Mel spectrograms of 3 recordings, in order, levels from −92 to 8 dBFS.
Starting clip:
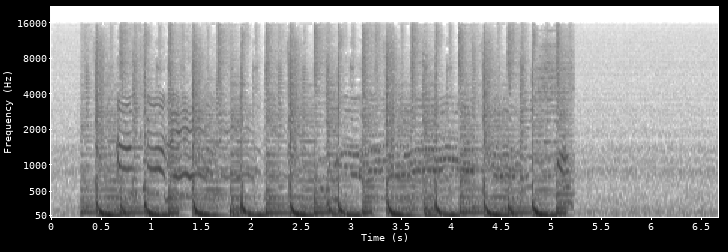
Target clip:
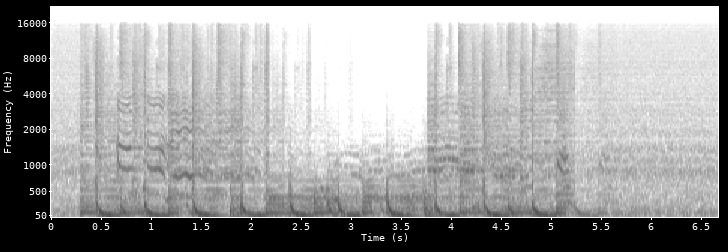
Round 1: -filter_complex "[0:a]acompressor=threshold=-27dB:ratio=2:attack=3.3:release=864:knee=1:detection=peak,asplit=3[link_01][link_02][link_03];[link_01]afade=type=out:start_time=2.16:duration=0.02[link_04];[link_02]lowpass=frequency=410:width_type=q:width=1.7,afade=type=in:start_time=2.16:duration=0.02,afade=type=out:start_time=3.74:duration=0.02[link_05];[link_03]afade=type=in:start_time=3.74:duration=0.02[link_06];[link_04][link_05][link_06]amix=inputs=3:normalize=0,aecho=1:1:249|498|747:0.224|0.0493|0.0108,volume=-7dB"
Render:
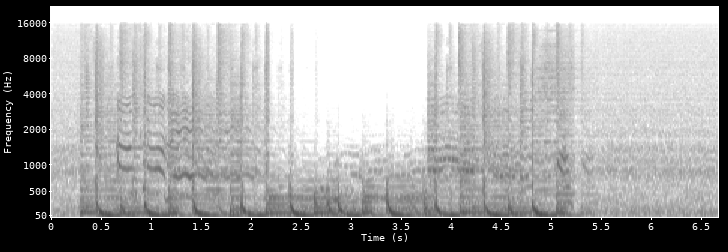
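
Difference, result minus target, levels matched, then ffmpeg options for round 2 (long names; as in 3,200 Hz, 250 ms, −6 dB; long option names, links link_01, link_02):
echo 170 ms early
-filter_complex "[0:a]acompressor=threshold=-27dB:ratio=2:attack=3.3:release=864:knee=1:detection=peak,asplit=3[link_01][link_02][link_03];[link_01]afade=type=out:start_time=2.16:duration=0.02[link_04];[link_02]lowpass=frequency=410:width_type=q:width=1.7,afade=type=in:start_time=2.16:duration=0.02,afade=type=out:start_time=3.74:duration=0.02[link_05];[link_03]afade=type=in:start_time=3.74:duration=0.02[link_06];[link_04][link_05][link_06]amix=inputs=3:normalize=0,aecho=1:1:419|838|1257:0.224|0.0493|0.0108,volume=-7dB"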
